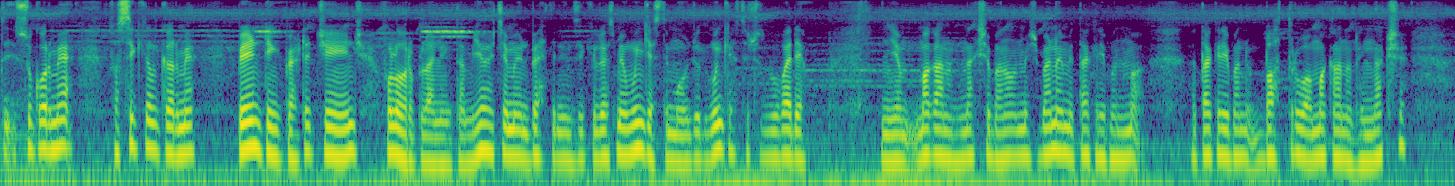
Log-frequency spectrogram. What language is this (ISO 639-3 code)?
kas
